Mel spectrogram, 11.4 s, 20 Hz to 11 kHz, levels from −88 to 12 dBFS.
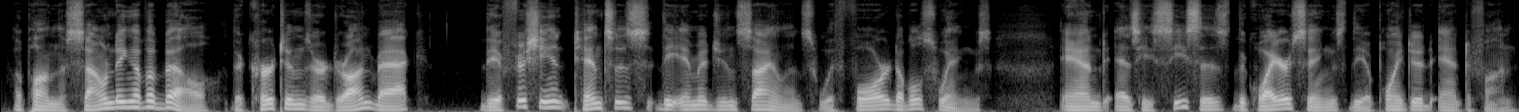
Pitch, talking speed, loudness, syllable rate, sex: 105 Hz, 170 wpm, -18 LUFS, 4.8 syllables/s, male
